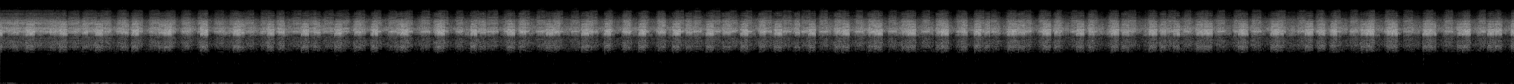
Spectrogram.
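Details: Cicadas singing in midsummer in a Greek pine forest: a dense, harsh, high buzzing chorus, steady throughout with rapid pulsing about three times a second, no other sounds.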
